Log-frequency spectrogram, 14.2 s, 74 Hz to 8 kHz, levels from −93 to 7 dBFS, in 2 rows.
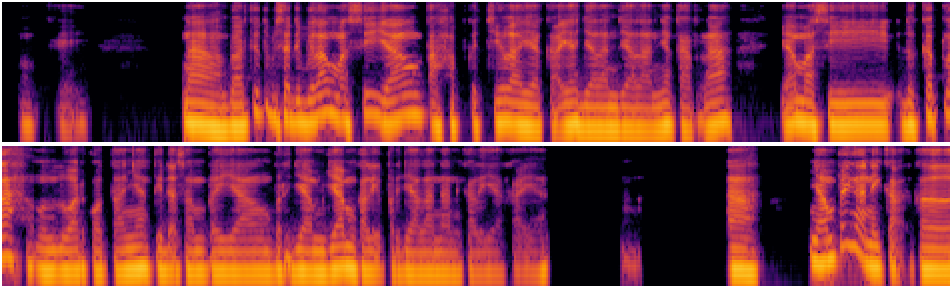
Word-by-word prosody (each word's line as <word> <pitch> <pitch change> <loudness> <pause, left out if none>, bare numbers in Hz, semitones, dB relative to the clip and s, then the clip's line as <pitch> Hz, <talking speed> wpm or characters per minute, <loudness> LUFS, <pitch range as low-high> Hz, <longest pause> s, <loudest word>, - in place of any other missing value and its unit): Oke. 135 +1 -16 0.8
Nah, 135 -4 +5
berarti 130 +9 +1
itu 190 - -7
bisa 160 -1 0
dibilang 150 +6 +1
masih 170 +3 -2
yang 175 +5 +1
tahap 130 -1 -4
kecil 145 +2 -2
lah 140 - +3
ya 130 -2 +3
Kak - - -7
ya, 140 - +4
jalan-jalannya 120 0 0
karena 135 +4 -2 0.4
ya, 140 - +1
masih 135 -1 +2
dekatlah, 165 +8 0
di 125 -3 0
luar 125 +1 0
kotanya 125 +2 +1
tidak 125 -1 -1
sampai 120 0 -2
yang 120 0 -2
berjam-jam 125 +2 +2
kali 125 -1 -2
perjalanan 115 -2 -4
kali 115 +1 -11
ya, - - -13
Kak 120 - -15
ya? 115 - -12 1.4
Nah, 130 -2 +5 0.4
nyampe 175 - +3
enggak 250 - +2
nih 145 -1 +3
Kak, 145 - -5
ke 130 -1 +1
130 Hz, 160 wpm, -19 LUFS, 120-145 Hz, 1.4 s, Nah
